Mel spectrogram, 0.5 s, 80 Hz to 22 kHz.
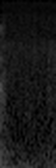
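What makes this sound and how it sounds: A Morris clog dancing shoe is knocked once, giving a single short, sharp knock with a low-mid tone around 250 Hz at the very end of an otherwise quiet clip. The knock dies away almost instantly.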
